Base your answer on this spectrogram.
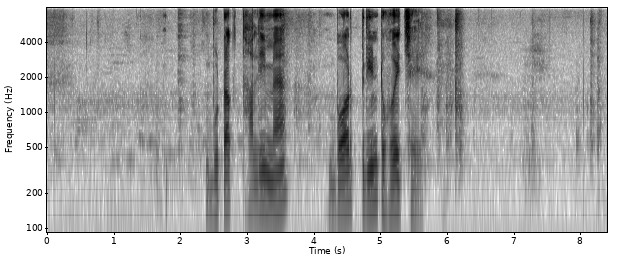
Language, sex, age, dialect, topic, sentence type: Maithili, male, 25-30, Bajjika, agriculture, statement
